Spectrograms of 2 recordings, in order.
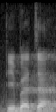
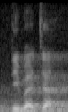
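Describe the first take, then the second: Both takes have the same delivery.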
